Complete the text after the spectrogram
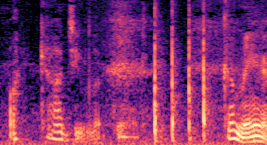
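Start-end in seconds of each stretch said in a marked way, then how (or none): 0.1-1.3 hushed, breathy whisper; soft whisper. Acted. Hospital patient whispering to his girlfriend, tender hush.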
